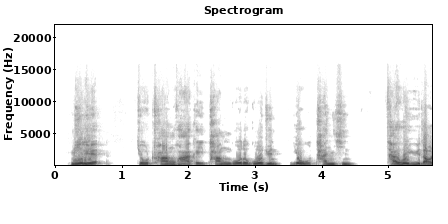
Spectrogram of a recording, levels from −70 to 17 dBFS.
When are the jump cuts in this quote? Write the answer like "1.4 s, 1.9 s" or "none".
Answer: 3.5 s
